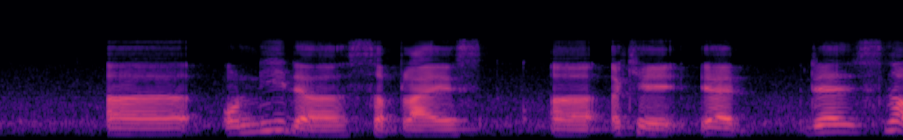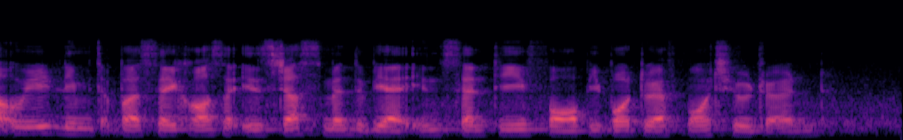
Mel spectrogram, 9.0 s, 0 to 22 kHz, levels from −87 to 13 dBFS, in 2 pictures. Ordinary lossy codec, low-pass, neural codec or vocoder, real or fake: none; none; none; real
